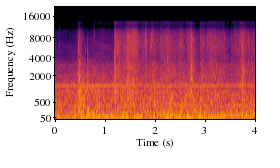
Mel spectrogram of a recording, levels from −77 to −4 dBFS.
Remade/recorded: recorded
